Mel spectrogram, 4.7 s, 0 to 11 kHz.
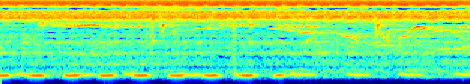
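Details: Greater coucal about 15 m away, recorded hand-held with a camera's internal mic. Deep, hollow hoots come in a rapid, even series of about ten, then trail off into softer notes over a constant high insect buzz.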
